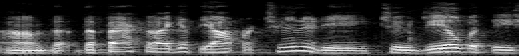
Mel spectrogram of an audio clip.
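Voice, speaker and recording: This voice has a bright, sharp tone with vocal fry. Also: man. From US West Coast, Long Beach California. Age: 60s. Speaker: amateur radio operator. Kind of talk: interview. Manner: halting, many fillers.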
